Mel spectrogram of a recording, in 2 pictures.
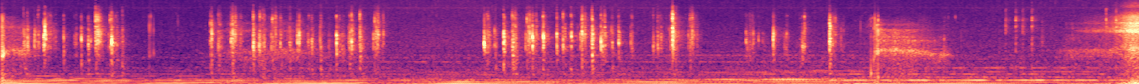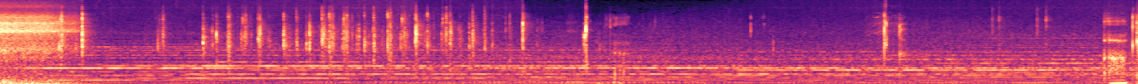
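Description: Computer keyboard typing in irregular runs of quick keystrokes, over soft background music with long held chords. About eleven seconds in there is a brief, louder rush of noise.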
